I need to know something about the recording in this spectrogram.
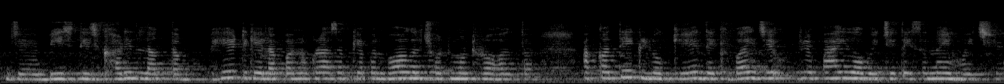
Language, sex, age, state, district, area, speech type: Maithili, female, 18-30, Bihar, Sitamarhi, urban, spontaneous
